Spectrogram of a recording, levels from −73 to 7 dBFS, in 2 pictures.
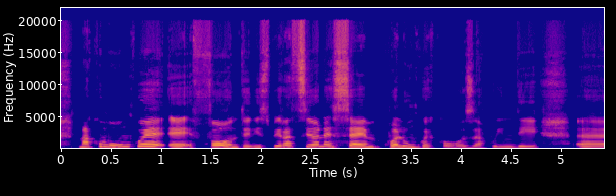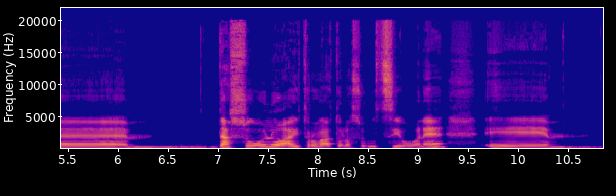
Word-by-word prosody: ma 250 Hz, +1 st, 0 dB
comunque 330 Hz, +3 st, +2 dB
è 225 Hz, -7 st, +3 dB
fonte 220 Hz, -10 st, +1 dB
di 185 Hz, -, -10 dB
ispirazione 290 Hz, -, 0 dB
sem 235 Hz, -2 st, +5 dB
qualunque 215 Hz, -3 st, -3 dB
cosa. 155 Hz, -5 st, -10 dB
Quindi, 170 Hz, +1 st, -10 dB, 0.3 s
ehm, 165 Hz, -1 st, -3 dB, 0.6 s
da 225 Hz, -, -1 dB
solo 295 Hz, +6 st, +1 dB
hai 175 Hz, -10 st, +4 dB
trovato 175 Hz, -3 st, -3 dB
la 155 Hz, -, -10 dB
soluzione, 175 Hz, -, 0 dB, 0.4 s
ehm, 180 Hz, -, -6 dB
215 Hz, 100 wpm, -22 LUFS, 175-250 Hz, 0.6 s, sem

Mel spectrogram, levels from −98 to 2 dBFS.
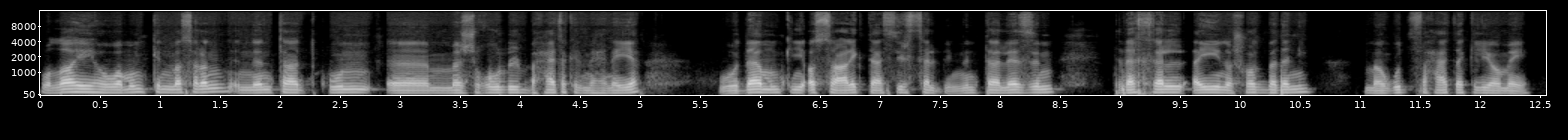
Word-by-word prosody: والله 135 Hz, +5 st, +4 dB
هو 120 Hz, -1 st, +2 dB
ممكن 130 Hz, +1 st, -2 dB
مثلًا 135 Hz, +6 st, +1 dB
إن 115 Hz, 0 st, -4 dB
أنت 120 Hz, 0 st, +2 dB
تكون 125 Hz, 0 st, -2 dB
آآ 105 Hz, -1 st, +2 dB
مشغول 110 Hz, +3 st, -1 dB
بحياتك 120 Hz, +1 st, -3 dB
المهنية 105 Hz, +5 st, -2 dB, 0.6 s
وده 100 Hz, +7 st, +5 dB
ممكن 125 Hz, -1 st, -2 dB
يأثّر 120 Hz, -, +1 dB
عليك 110 Hz, +3 st, +3 dB
تأثير 110 Hz, +2 st, -2 dB
سلبي، 110 Hz, -6 st, -5 dB
إن 90 Hz, +4 st, -8 dB
أنت 115 Hz, +2 st, -6 dB
لازم 120 Hz, +3 st, +2 dB, 0.5 s
تدَخّل 125 Hz, +2 st, +3 dB
أي 125 Hz, +2 st, +4 dB
نشاط 120 Hz, +2 st, -1 dB
بَدَني 125 Hz, +4 st, 0 dB, 0.4 s
موجود 105 Hz, +4 st, -3 dB
في -, -, -7 dB
حياتك 115 Hz, +1 st, -3 dB
اليومية 100 Hz, -4 st, -1 dB
120 Hz, 135 wpm, -24 LUFS, 105-125 Hz, 0.6 s, وده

